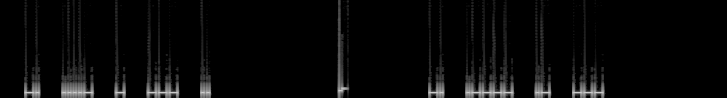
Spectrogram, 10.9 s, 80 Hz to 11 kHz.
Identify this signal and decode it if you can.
Morse code, heard as a keyed tone, about 30 wpm, spaced as for 17 wpm, 700 Hz. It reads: N4TOI N1AO
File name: Lesson 15g - Number 5 - Call Signs 30wpm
